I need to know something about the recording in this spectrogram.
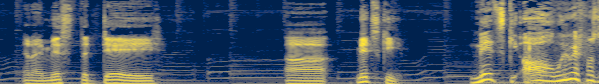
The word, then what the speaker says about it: Mitski: She dropped the U in her name, and it's just Mitski, so that people probably wouldn't pronounce it Mitsuki, Right.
